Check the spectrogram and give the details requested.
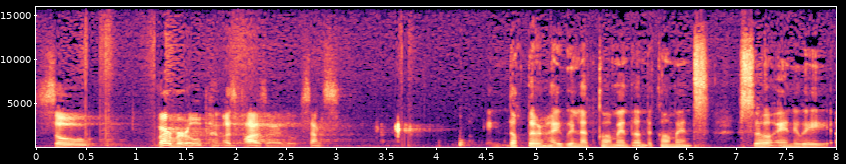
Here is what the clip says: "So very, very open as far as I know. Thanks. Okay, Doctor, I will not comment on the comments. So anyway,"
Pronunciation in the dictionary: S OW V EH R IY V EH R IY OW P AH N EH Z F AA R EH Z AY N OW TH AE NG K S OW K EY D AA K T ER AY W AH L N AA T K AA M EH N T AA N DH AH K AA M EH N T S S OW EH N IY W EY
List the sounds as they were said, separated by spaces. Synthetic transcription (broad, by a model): S OW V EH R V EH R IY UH P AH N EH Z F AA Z AY L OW S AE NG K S OW K EY D AA K T ER AY W AH L N AA T K AA M EH N T AA N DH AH K AA M EH N T S S OW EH N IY W EY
